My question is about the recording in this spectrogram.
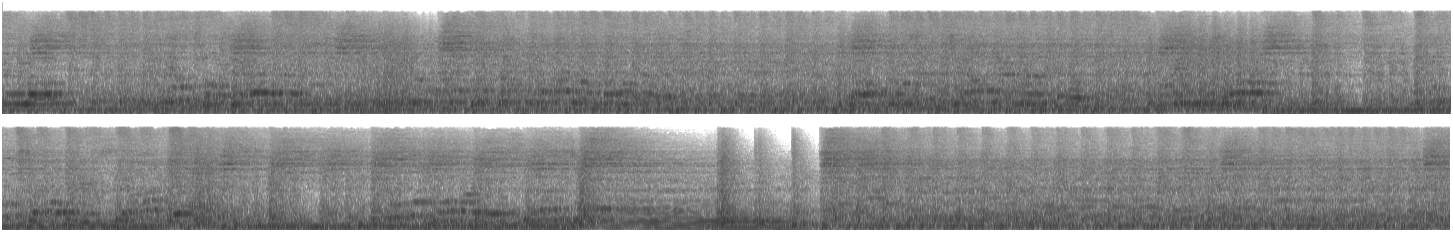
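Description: Punk-rock band playing live: a singer over electric guitars, bass and a drum kit.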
